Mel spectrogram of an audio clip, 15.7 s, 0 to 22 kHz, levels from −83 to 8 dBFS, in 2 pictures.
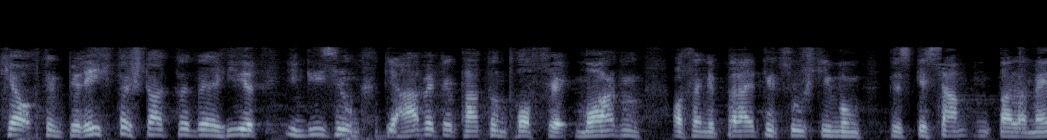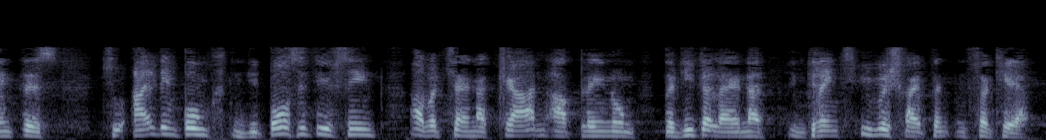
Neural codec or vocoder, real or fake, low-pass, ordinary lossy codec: codec, 44.1 kHz, 2.6 kbps, SNAC; fake; 5.4 kHz; MP3, 32 kbps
